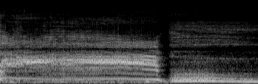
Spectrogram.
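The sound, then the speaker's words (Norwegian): A man in a TV clip roars loudly, a strained, sustained bellow that breaks off briefly, then resumes as a lower, gravelly growl until the end. “altså, han har så gjenkjennelig stemme at det er sånn, en gang du hører, uansett om han brøler, så er det sånn at det, det er jo Til og med når han brøler, så kjenner du igjen”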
